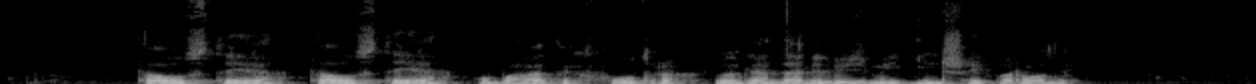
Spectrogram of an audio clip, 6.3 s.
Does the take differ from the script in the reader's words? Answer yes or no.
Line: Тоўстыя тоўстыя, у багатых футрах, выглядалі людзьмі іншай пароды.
no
